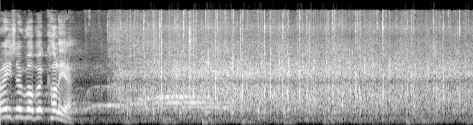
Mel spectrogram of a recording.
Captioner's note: audience cheering and applauding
